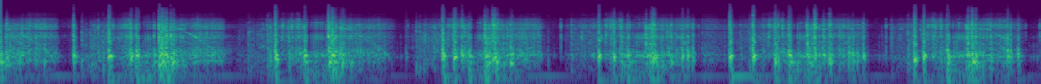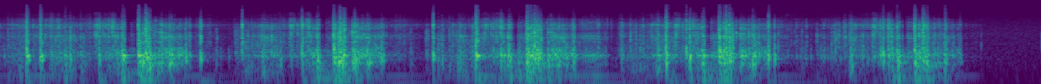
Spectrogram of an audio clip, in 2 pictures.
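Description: Skis on climbing skins sliding uphill over crusty snow: a rhythmic swish with each stride, about one every second and a bit, with sharp clicks among them. It cuts off suddenly near the end.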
